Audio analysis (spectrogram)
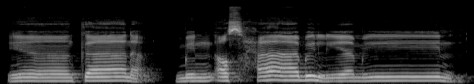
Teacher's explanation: إِن كَانَ مِنْ أَصْحَابِ الْيَمِينِ، میم کو نون ساکن کے سامنے لانا ہے، نون ساکن میں یہاں پہ اظہار ہوگا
